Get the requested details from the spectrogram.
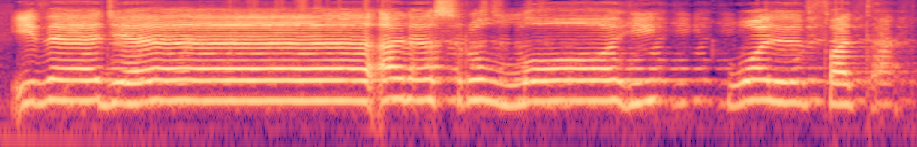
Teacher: اذا جاء نصر اللہ والفتح، یہاں پر نصر اللہ پر جو گرین حروف ہیں ان سب کو پر کر کے موٹا کر کے پڑھیں گے، اور جیم کے اوپر مد ہے اس کو 4 الف جتنا لمبا کر کے پڑھیں گے کیونکہ بڑی مد ہے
